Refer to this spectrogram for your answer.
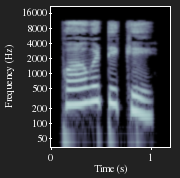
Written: ಪಾವಟಿಕೆ

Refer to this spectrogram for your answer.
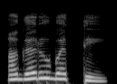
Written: ಅಗರುಬತ್ತಿ

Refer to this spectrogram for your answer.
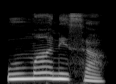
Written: ಊಮಾನಿಸ

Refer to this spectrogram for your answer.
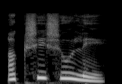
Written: ಅಕ್ಷಿಶೂಲೆ

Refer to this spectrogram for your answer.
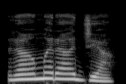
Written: ರಾಮರಾಜ್ಯ

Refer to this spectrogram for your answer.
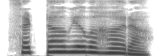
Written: ಸಟ್ಟಾವ್ಯವಹಾರ

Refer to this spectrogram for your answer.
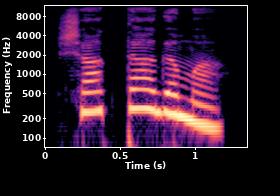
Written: ಶಾಕ್ತಾಗಮ

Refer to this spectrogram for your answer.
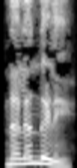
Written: ನಲಂದಳೆ

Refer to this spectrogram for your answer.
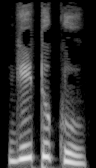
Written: ಗಿಟುಕು

